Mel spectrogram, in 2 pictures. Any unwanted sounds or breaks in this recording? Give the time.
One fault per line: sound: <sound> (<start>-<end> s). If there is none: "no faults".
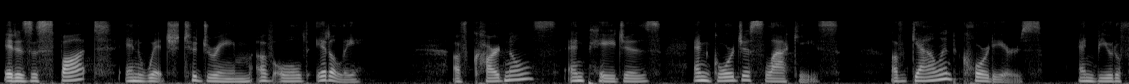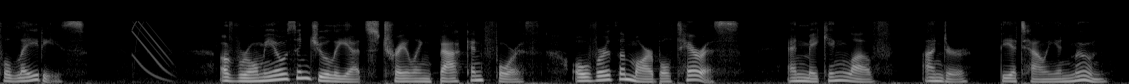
sound: chirp (12.6-13.1 s)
